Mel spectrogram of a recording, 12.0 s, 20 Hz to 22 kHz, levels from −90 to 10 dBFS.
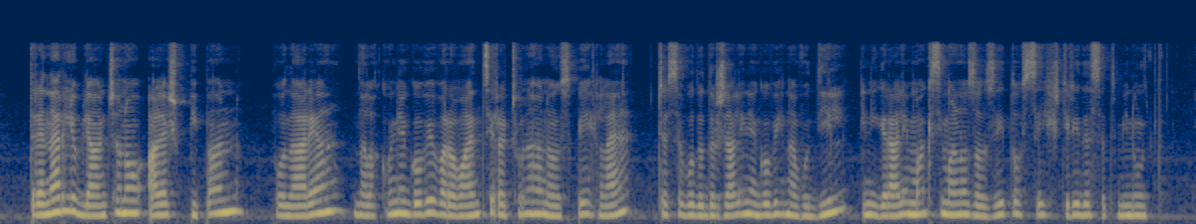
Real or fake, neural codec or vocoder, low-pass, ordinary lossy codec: fake; vocoder, 22.05 kHz, 80 mel bands, WaveNeXt; 9.9 kHz; none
